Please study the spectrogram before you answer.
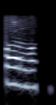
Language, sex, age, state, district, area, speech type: Tamil, female, 18-30, Tamil Nadu, Madurai, urban, conversation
